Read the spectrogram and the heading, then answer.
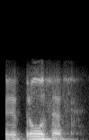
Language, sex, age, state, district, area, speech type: Kashmiri, male, 30-45, Jammu and Kashmir, Pulwama, rural, conversation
